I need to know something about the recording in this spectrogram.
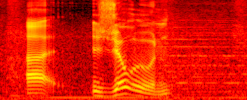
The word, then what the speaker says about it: Zoun: Zoun is how it's actually supposed to be pronounced.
